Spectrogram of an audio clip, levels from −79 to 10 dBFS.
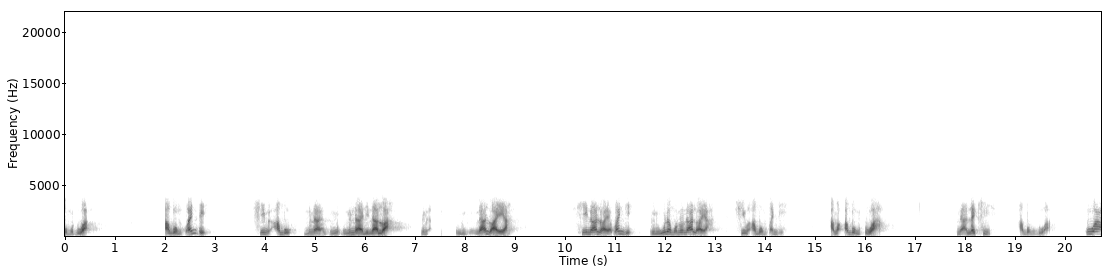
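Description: Right from the start the whole clip carries the sound of the G.729 codec, and the damage is plainly audible. The speech sits in a narrow phone band of roughly 300 Hz to 3.4 kHz, which fits the 8 kbit/s G.729A coder. That codec rebuilds each short frame from a vocal tract filter, a pitch estimate and a handful of pulses. The result is a voice that stays intelligible but comes across slightly rough and synthetic.

Then there are two spots where VoIP packet loss was concealed by the speech codec. The first runs from about 2.62 to 2.72 s and the second from about 5.09 to 5.19 s. In each one about 60 ms of audio went missing, which fits two lost packets. The decoder bridged each gap by stretching the last pitch and filter while fading the gain. You hear a short buzzy or noisy smear that dies away, and because each frame builds on the one before, it stays weak or distorted just afterwards.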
